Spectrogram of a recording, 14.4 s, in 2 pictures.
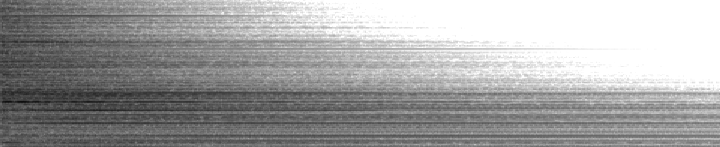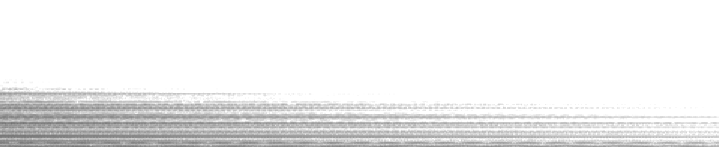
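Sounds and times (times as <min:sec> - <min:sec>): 
impact drum hits: 0:00.0 - 0:01.9
cymbal hit: 0:00.0 - 0:03.1.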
